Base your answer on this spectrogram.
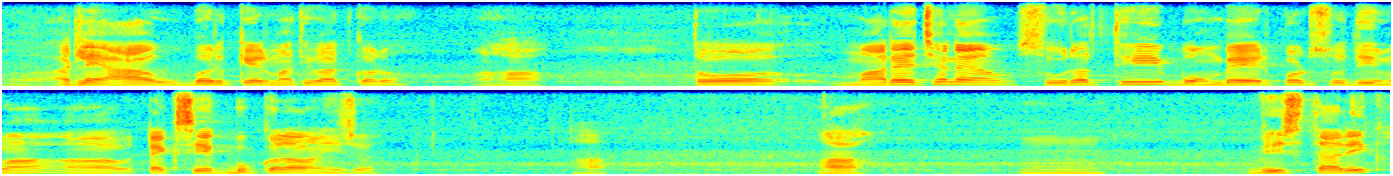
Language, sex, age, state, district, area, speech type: Gujarati, male, 18-30, Gujarat, Surat, urban, spontaneous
